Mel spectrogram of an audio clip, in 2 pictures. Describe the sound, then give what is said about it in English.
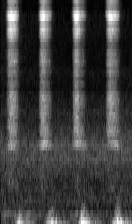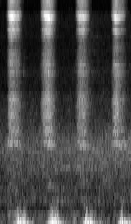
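Eight equal, forceful exhalations are pushed through rounded lips in a breathing exercise with navel contractions, each a short airy puff in an even, steady rhythm. “So inhale through the nose. Exhale eight equal strokes through rounded lips.”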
